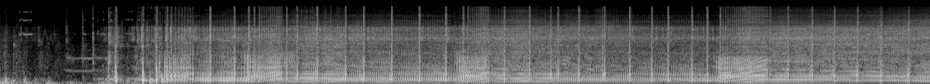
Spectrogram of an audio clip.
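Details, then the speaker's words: Homemade tractor with ČZ 175 two-stroke engine, first runs after 25 years standing, after refitting a crooked throttle slide that had stuck at full throttle: crisp buzz revving and settling without stumbling or hanging; running normally. "Tak tenhle zvuk se mi už líbí."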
